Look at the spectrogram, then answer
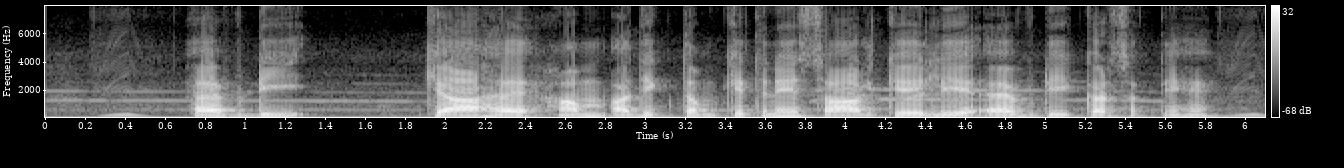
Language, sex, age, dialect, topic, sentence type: Hindi, male, 18-24, Garhwali, banking, question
